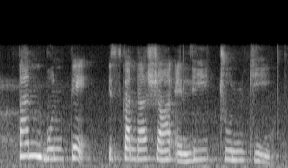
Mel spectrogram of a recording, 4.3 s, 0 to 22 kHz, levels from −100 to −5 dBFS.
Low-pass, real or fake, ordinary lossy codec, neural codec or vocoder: 7.2 kHz; fake; none; vocoder, 22.05 kHz, 80 mel bands, Vocos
